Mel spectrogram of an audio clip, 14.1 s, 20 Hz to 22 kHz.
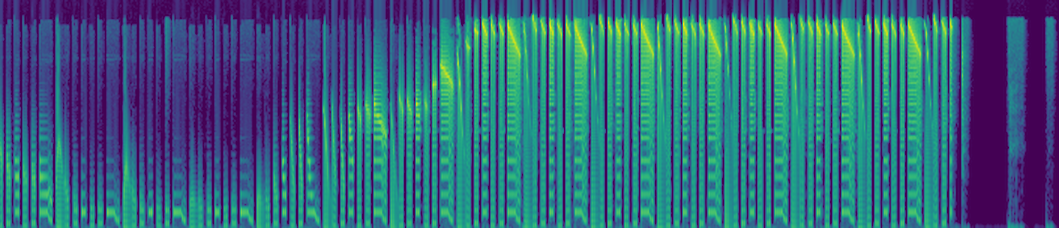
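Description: Cyclone Analogic TT-303 Bass Bot, a TB-303-style analogue bass synth, playing a sequenced acid bassline pattern of short repeated notes. From about four seconds in, the notes turn much brighter and buzzier as the filter is opened up, and the pattern stops about a second before the end.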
